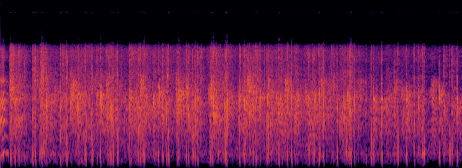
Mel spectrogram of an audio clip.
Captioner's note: attendees clapping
